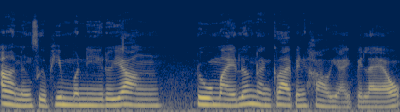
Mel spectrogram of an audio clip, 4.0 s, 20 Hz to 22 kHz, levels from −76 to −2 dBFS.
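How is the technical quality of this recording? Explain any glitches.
The recording has no technical faults. Nothing in the speech needs explaining.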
